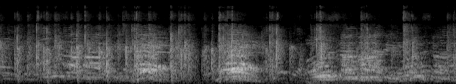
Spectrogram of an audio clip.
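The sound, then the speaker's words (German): A large crowd applauds the chancellor and then Martin Gruber, with steady, dense clapping mixed with loud cheering and shouting voices that swell and fall throughout. “Ja, man hat es gehört, zuerst wurde dem Kanzler applaudiert, er hat das dann von sich abgewendet, hat Martin Gruber applaudieren lassen”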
